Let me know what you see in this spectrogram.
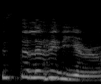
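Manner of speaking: put-on thick Italian accent. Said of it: "He's got a really thick accent".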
